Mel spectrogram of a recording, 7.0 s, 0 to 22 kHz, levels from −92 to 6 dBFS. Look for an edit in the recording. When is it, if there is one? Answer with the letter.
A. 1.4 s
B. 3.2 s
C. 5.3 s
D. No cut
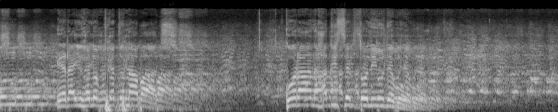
D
